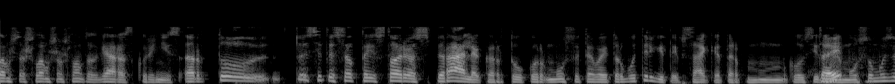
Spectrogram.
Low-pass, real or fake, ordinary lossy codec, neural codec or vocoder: 7.2 kHz; real; MP3, 24 kbps; none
